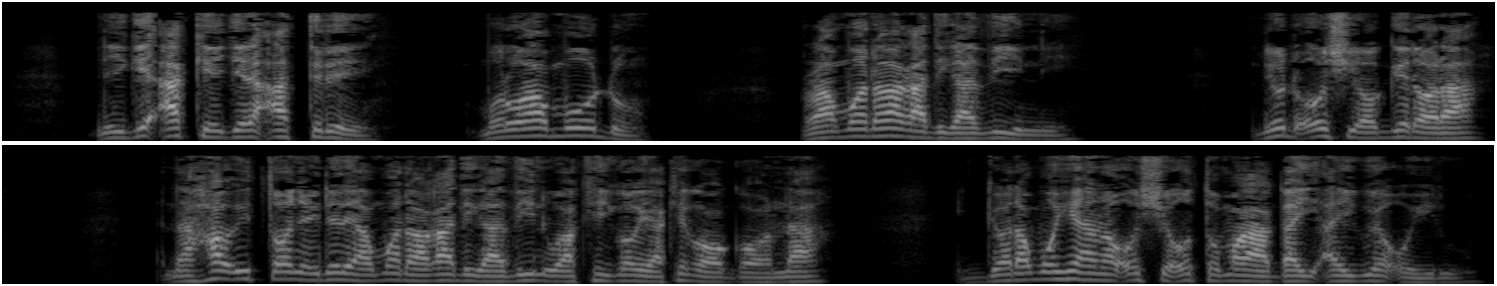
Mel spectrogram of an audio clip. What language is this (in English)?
Kikuyu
